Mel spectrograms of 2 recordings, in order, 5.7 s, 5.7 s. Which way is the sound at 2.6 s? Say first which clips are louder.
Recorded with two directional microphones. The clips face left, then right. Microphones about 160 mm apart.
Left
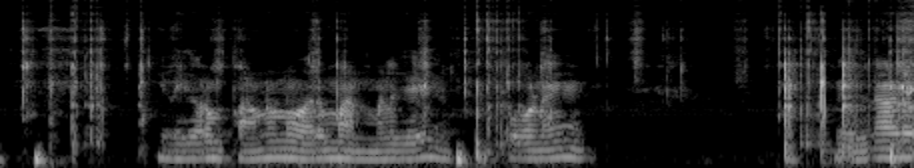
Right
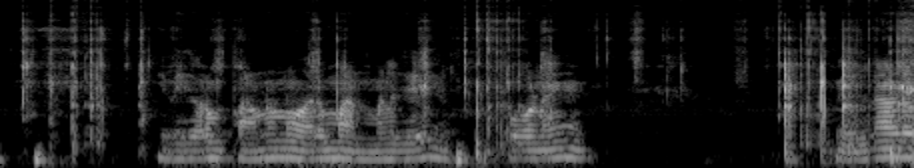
Left 1 dB; 40° left (ahead or behind).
